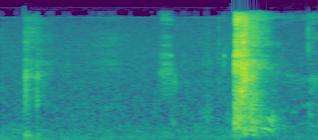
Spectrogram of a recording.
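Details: Sick baby, ill for several days: faint breathy sounds, then one short, sharp infant sneeze against quiet room noise.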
